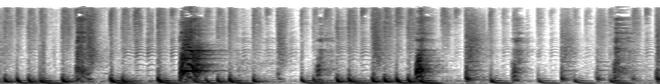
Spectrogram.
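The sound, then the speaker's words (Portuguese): A dog named Frango barks agitatedly in rapid, repeated bursts, loud, with a few sharper, higher yelps mixed in and no talking over it. “E o frangão tá bolado. Late frango.”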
